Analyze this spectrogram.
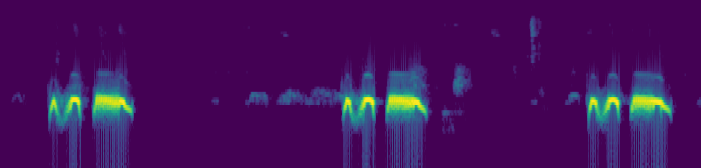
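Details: Spotted dove in 'thúc gù' cooing with a 'thổ sấm' voice: three deep phrases spaced about every two and a half seconds, each a quick wavering double note running into a longer steady coo.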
